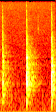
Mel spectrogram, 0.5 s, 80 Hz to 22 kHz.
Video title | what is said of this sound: Smok H-Priv 220W TC Review - Hidden Firing Bar | the rattle there from that battery door making contact with the base of the mod itself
